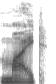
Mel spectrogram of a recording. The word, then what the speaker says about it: M1KE: They say you can pronounce that mic as the name of the device, but I'm going to call it M1 K during this podcast so that it's clear that that's what I'm talking about.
